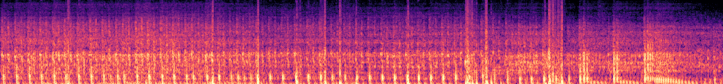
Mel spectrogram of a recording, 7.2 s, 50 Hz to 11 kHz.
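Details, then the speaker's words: 250 dirt bike running with the choke on, exhaust tip banged up: sharp, crackling, popping single-cylinder bark at a fast idle with some revs; idle seems good but the exhaust is loud. "I think idle's good. Bike's loud."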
